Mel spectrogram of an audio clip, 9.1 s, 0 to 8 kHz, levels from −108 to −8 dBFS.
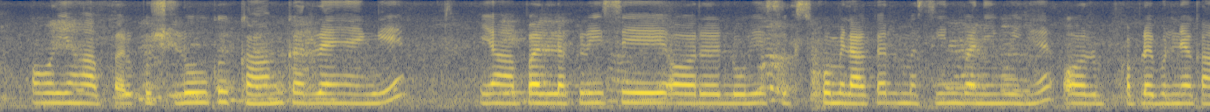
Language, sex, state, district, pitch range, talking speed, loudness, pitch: Hindi, female, Chhattisgarh, Korba, 245-260 Hz, 170 wpm, -18 LUFS, 250 Hz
